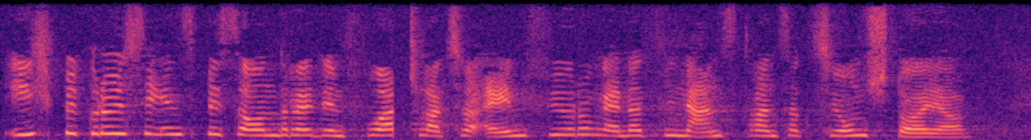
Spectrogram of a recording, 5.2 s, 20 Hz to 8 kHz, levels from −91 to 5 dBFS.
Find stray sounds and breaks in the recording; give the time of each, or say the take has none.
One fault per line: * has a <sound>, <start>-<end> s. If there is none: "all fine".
* has a dropout, 2.0-2.1 s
